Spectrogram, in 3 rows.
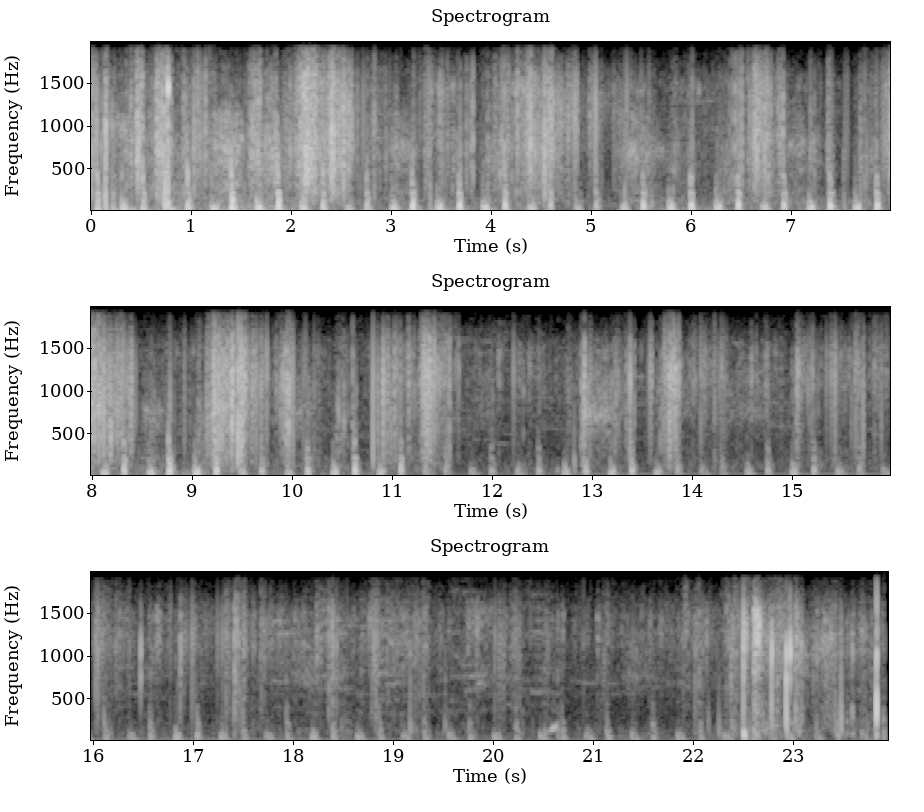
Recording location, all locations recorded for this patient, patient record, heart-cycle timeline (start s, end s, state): aortic valve (AV)
aortic valve (AV)+pulmonary valve (PV)+tricuspid valve (TV)+mitral valve (MV)
#Age: Adolescent
#Sex: Male
#Height: nan
#Weight: nan
#Pregnancy status: False
#Murmur: Absent
#Murmur locations: nan
#Most audible location: nan
#Systolic murmur timing: nan
#Systolic murmur shape: nan
#Systolic murmur grading: nan
#Systolic murmur pitch: nan
#Systolic murmur quality: nan
#Diastolic murmur timing: nan
#Diastolic murmur shape: nan
#Diastolic murmur grading: nan
#Diastolic murmur pitch: nan
#Diastolic murmur quality: nan
#Outcome: Normal
#Campaign: 2015 screening campaign
0.00	5.30	unannotated
5.30	5.42	S1
5.42	5.52	systole
5.52	5.60	S2
5.60	5.78	diastole
5.78	5.90	S1
5.90	5.99	systole
5.99	6.09	S2
6.09	6.25	diastole
6.25	6.37	S1
6.37	6.47	systole
6.47	6.56	S2
6.56	6.70	diastole
6.70	6.82	S1
6.82	6.93	systole
6.93	7.02	S2
7.02	7.18	diastole
7.18	7.29	S1
7.29	7.39	systole
7.39	7.49	S2
7.49	7.65	diastole
7.65	7.75	S1
7.75	7.85	systole
7.85	7.94	S2
7.94	8.57	unannotated
8.57	8.68	S1
8.68	8.76	systole
8.76	8.86	S2
8.86	9.04	diastole
9.04	9.15	S1
9.15	10.41	unannotated
10.41	10.55	S1
10.55	10.63	systole
10.63	10.71	S2
10.71	10.86	diastole
10.86	10.95	S1
10.95	11.10	systole
11.10	11.17	S2
11.17	23.95	unannotated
